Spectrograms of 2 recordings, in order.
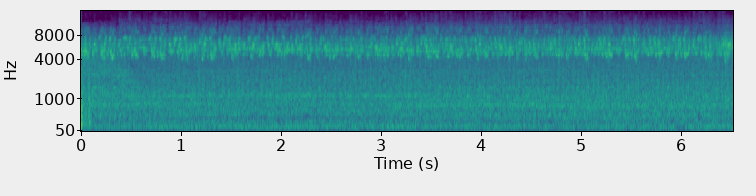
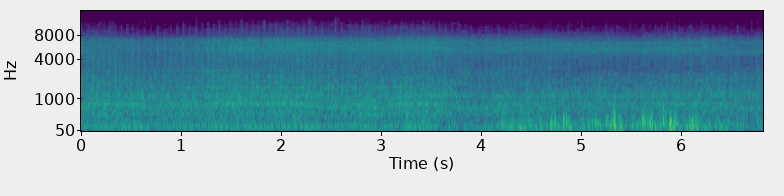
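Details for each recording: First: Daewoo Lanos at idle, before belt conditioner is applied: steady high-pitched squeal over a quiet engine from the slipping alternator belt. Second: Daewoo Lanos alternator belt drive at idle: quiet, even petrol idle with no squeal or chirp from the belt; the accessory drive sounds settled.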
